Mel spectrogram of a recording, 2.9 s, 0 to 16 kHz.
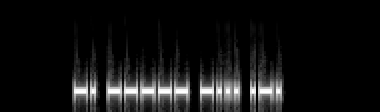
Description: Morse code, heard as a keyed tone, about 35 wpm, 700 Hz. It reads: N0BR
